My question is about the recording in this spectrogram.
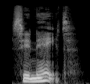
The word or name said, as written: senat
